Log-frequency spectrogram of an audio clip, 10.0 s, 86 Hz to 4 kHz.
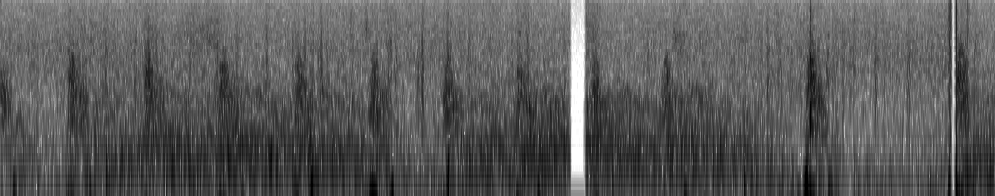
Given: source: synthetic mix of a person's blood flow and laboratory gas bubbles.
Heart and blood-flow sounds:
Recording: Doppler ultrasound of blood flow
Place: subclavian vein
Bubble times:
8.07-8.15 s: bubbles
From the record:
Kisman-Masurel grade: 112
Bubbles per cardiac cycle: 1 to 2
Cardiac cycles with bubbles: 1 to 10%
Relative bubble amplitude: moderate (0.250 to 0.450)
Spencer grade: 1 (occasional bubble signal discernible with the cardiac motion signal, with majority of cardiac periods free of bubbles)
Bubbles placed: anywhere in the cardiac cycle

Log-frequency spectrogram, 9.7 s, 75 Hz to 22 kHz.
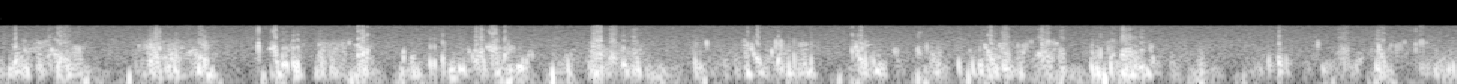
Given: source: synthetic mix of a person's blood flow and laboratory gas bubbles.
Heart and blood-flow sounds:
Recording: Doppler ultrasound of blood flow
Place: precordium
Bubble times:
0.03-0.56 s: bubbles
0.88-1.46 s: bubbles
1.68-2.03 s: bubbles
2.08-2.49 s: bubbles
2.65-3.58 s: bubbles
3.67-3.71 s: bubbles
3.75-3.83 s: bubbles
3.90-4.36 s: bubbles
4.59-5.46 s: bubbles
5.63-6.00 s: bubbles
6.09-6.33 s: bubbles
6.36-7.12 s: bubbles
7.23-7.74 s: bubbles
7.96-8.04 s: bubbles
8.38-8.62 s: bubbles
8.76-9.08 s: bubbles
9.11-9.71 s: bubbles
From the record:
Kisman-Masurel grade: 342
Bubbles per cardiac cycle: rolling drumbeat, 9 or more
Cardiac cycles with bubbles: 100%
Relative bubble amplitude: moderate (0.250 to 0.450)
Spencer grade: 3 (all of the cardiac periods contain showers or single bubble signals, but not dominating or overriding the cardiac motion signals)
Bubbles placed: anywhere in the cardiac cycle

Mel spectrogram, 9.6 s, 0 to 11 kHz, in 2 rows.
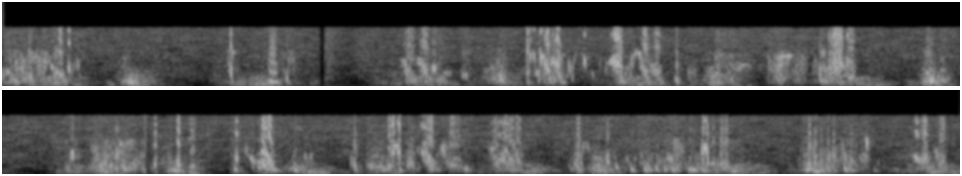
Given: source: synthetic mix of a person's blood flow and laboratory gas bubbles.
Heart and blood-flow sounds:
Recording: Doppler ultrasound of blood flow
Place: precordium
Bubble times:
0.00-0.40 s: bubbles
1.11-1.19 s: bubbles
1.30-1.47 s: bubbles
1.99-2.25 s: bubbles
2.29-2.35 s: bubbles
2.45-2.55 s: bubbles
2.62-3.48 s: bubbles
3.55-3.76 s: bubbles
3.82-4.29 s: bubbles
4.59-4.75 s: bubbles
5.09-5.18 s: bubbles
5.22-5.58 s: bubbles
5.62-5.77 s: bubbles
5.92-6.37 s: bubbles
6.53-7.15 s: bubbles
7.22-7.40 s: bubbles
7.61-7.73 s: bubbles
7.79-8.51 s: bubbles
8.79-9.20 s: bubbles
9.33-9.53 s: bubbles
From the record:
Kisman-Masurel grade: 342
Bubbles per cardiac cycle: rolling drumbeat, 9 or more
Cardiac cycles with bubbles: 100%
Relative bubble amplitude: moderate (0.250 to 0.450)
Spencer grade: 3 (all of the cardiac periods contain showers or single bubble signals, but not dominating or overriding the cardiac motion signals)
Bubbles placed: anywhere in the cardiac cycle

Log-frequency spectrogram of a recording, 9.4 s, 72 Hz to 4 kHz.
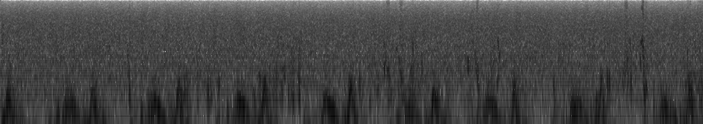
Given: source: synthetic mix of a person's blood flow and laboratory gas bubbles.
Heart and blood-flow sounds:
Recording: Doppler ultrasound of blood flow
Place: precordium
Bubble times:
1.67-1.77 s: bubbles
2.38-2.54 s: bubbles
2.60-2.68 s: bubbles
2.74-2.85 s: bubbles
2.89-2.95 s: bubbles
3.35-3.50 s: bubbles
3.56-4.05 s: bubbles
4.61-4.71 s: bubbles
4.76-4.84 s: bubbles
4.90-5.67 s: bubbles
6.17-6.28 s: bubbles
6.31-6.46 s: bubbles
6.51-6.71 s: bubbles
7.36-7.43 s: bubbles
7.88-8.17 s: bubbles
8.29-8.66 s: bubbles
9.08-9.38 s: bubbles
From the record:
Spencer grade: 3 (all of the cardiac periods contain showers or single bubble signals, but not dominating or overriding the cardiac motion signals)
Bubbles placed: only in the low amplitude regions of the cardiac cycle

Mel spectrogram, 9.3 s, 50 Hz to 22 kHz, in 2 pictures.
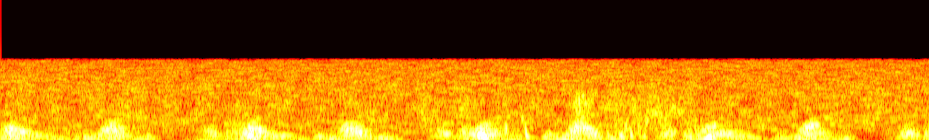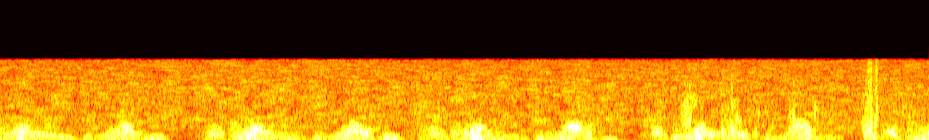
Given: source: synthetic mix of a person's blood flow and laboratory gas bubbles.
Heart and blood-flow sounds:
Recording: Doppler ultrasound of blood flow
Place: precordium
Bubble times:
2.50-2.69 s: bubbles
2.85-3.49 s: bubbles
8.04-8.14 s: bubbles
8.21-8.53 s: bubbles
8.56-8.64 s: bubbles
8.70-8.75 s: bubbles
8.92-9.06 s: bubbles
From the record:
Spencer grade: 2 (many but less than half of the cardiac periods contain bubble signals, singularly or in groups)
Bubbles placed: only in the low amplitude regions of the cardiac cycle

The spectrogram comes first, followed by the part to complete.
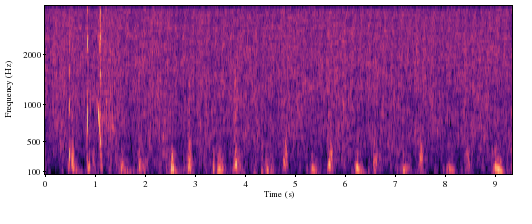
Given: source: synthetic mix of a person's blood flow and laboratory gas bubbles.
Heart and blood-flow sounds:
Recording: Doppler ultrasound of blood flow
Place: precordium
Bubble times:
0.45-0.62 s: bubbles
0.80-0.94 s: bubbles
1.04-1.37 s: bubbles
From the record:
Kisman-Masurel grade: 213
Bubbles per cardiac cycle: several, 3 to 8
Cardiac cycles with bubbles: 1 to 10%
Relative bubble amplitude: loud (0.450 to 0.775)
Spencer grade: 1 (occasional bubble signal discernible with the cardiac motion signal, with majority of cardiac periods free of bubbles)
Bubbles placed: anywhere in the cardiac cycle

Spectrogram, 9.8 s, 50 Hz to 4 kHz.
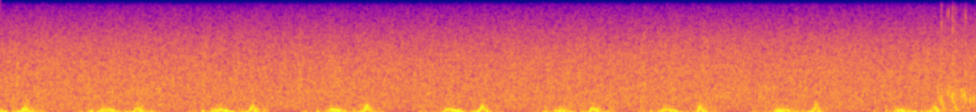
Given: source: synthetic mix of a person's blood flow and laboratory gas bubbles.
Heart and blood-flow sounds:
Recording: Doppler ultrasound of blood flow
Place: precordium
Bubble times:
9.35-9.77 s: bubbles
From the record:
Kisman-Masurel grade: 222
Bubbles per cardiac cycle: several, 3 to 8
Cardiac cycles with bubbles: 10 to 50%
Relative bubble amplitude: moderate (0.250 to 0.450)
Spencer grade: 2 (many but less than half of the cardiac periods contain bubble signals, singularly or in groups)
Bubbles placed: only in the low amplitude regions of the cardiac cycle

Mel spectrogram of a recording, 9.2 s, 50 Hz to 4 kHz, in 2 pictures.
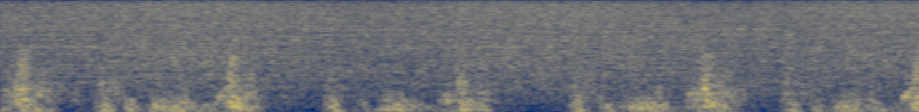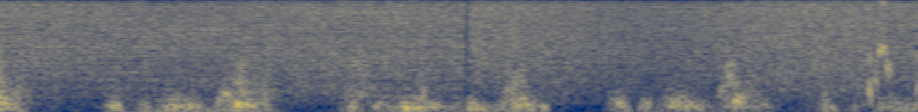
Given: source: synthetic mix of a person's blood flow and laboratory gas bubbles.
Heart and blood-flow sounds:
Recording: Doppler ultrasound of blood flow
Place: precordium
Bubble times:
8.92-9.07 s: bubbles
9.17-9.19 s: bubbles
From the record:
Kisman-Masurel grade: 113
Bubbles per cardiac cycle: 1 to 2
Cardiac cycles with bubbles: 1 to 10%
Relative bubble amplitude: loud (0.450 to 0.775)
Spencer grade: 1 (occasional bubble signal discernible with the cardiac motion signal, with majority of cardiac periods free of bubbles)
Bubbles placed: only in the low amplitude regions of the cardiac cycle

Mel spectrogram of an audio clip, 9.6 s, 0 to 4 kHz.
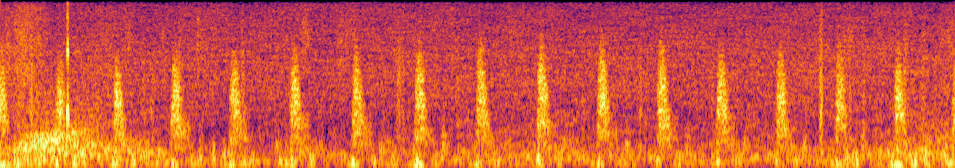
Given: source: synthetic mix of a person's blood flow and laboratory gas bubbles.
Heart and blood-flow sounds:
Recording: Doppler ultrasound of blood flow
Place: subclavian vein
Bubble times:
0.63-0.73 s: bubbles
From the record:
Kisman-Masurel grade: 122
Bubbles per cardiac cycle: 1 to 2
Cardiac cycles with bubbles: 10 to 50%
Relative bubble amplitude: moderate (0.250 to 0.450)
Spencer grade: 2 (many but less than half of the cardiac periods contain bubble signals, singularly or in groups)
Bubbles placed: anywhere in the cardiac cycle

